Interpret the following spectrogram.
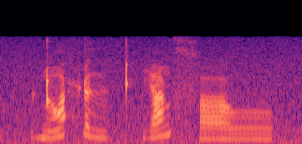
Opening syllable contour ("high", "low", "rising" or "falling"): rising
